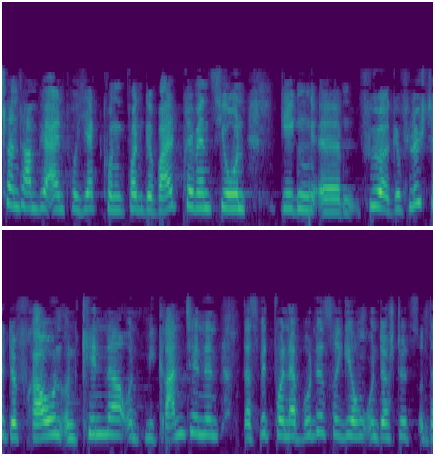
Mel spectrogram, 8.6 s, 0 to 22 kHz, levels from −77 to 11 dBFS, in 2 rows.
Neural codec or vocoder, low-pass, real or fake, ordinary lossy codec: none; 7.2 kHz; real; none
